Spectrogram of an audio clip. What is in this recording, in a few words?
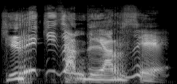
voice berserk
